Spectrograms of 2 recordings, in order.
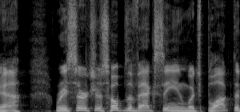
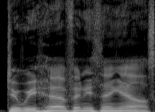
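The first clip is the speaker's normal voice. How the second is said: put-on voice. Shown as a demonstration. Asking for more news, repeated in a goofy voice. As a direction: Do we have anything else? in an odd put-on voice.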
